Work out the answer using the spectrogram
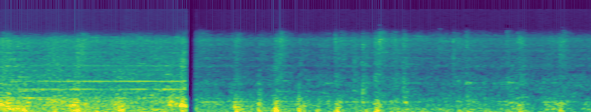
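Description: Passenger train running along the track, heard from an open coach doorway: a steady rumble and rush of air, and wheels clacking over the rail joints several times a second. The sound breaks off briefly about two seconds in.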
